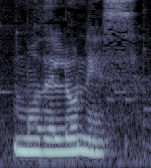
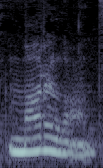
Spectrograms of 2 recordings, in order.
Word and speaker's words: Modelones: I was pronouncing it Modelones. That's what how you would say this in Spanish, Modelones. But it's Modelones, so learn something every day.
